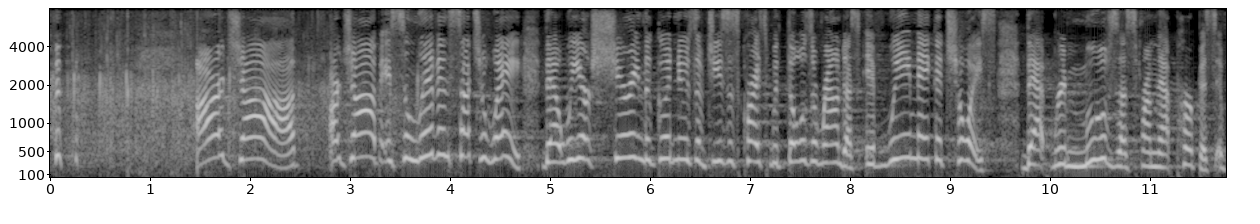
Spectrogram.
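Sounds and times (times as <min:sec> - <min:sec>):
audience clapping: 0:00.0 - 0:04.0
speech: 0:01.7 - 0:11.7.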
